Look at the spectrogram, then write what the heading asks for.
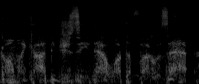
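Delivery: whispered, very quiet, hushed crowd murmur. Voicing bar patrons reacting to what they saw: whispering bar patrons. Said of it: "you start hearing 'em all whisper".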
